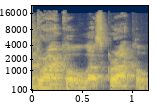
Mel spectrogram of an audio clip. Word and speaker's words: Grakn: And also, I noticed on the website you talk about, is it GraphQL? Am I pronouncing that right? – And if you so that's Grakl. – Grakl, yes.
